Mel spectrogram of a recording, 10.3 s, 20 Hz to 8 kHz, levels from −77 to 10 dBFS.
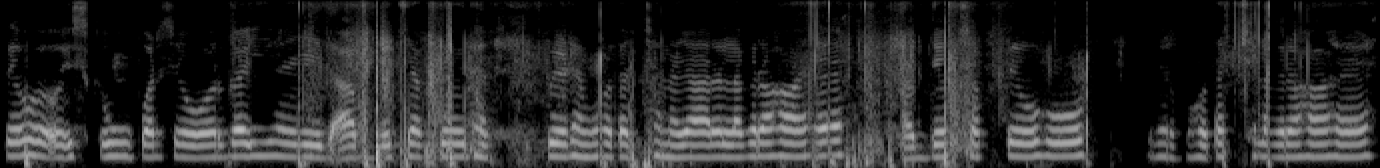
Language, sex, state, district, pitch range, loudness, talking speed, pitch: Hindi, female, Maharashtra, Pune, 225-235 Hz, -24 LUFS, 185 wpm, 230 Hz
